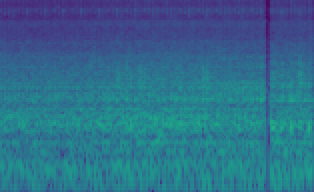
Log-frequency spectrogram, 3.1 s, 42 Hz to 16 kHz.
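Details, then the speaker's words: 2012 Toyota Camry 2.5 (2AR-FE) idling in drive with brake applied and AC load: dense gritty drone with uneven knock three to four times a second, worse at low rpm under load depending on engine heat; stethoscope locates it at the balance shaft. "so I took my stethoscope and it's very pronounced in this area so we're dealing with the balance sha"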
